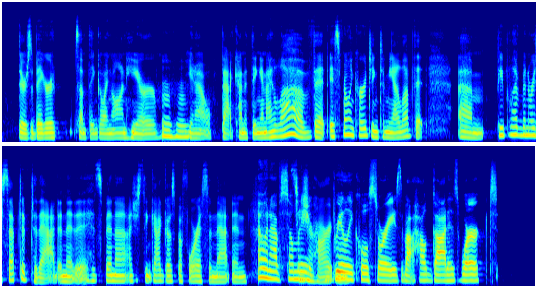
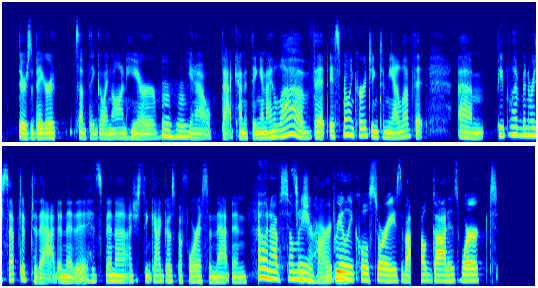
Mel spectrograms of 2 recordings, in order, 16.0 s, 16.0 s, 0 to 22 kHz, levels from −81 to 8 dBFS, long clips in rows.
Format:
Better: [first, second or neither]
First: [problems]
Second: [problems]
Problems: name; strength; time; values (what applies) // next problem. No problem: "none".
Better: first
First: none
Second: audio cutting out; at 14 s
